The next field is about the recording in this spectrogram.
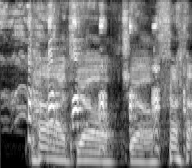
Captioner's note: laugh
